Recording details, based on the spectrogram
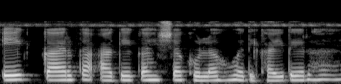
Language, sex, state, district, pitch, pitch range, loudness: Hindi, female, Uttar Pradesh, Lucknow, 200 Hz, 195-210 Hz, -16 LUFS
